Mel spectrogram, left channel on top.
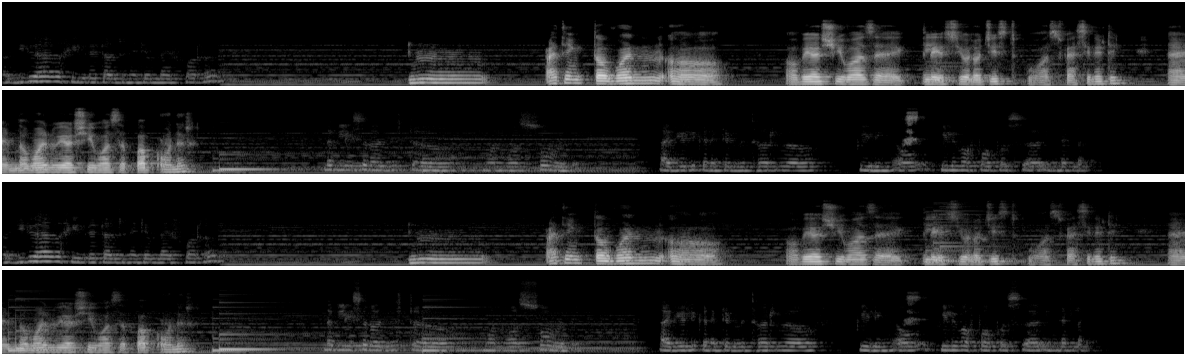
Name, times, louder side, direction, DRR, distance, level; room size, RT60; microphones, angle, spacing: voice 1, 0.0-2.2 15.0-17.6 18.4-20.1 20.4-22.6, right 1 dB, 20° right, 2.4 m, -41 dB
sound 1, 2.2-18.2, right 1 dB, ahead, 3.5 m, -48 dB
voice 2, 4.1-4.9 5.4-7.2 7.8-11.3 11.7-13.8 20.9-21.0, left 4 dB, 45° left, 0.5 m, -23 dB
sound 2, 9.2-10.4 11.9-13.0 13.9-14.8 16.0-17.0, right 5 dB, 70° right, 0.4 m, -34 dB
11.5 x 6.0 x 6.0 m
head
